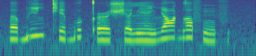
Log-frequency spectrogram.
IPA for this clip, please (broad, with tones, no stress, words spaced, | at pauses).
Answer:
ə˩bi˥ʎcʰɪ˩bʊ˥ kʼə˞˩ʃə˩lʲɛ̃˩ ʎɑ˥ɡʌ˥fũ˩f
